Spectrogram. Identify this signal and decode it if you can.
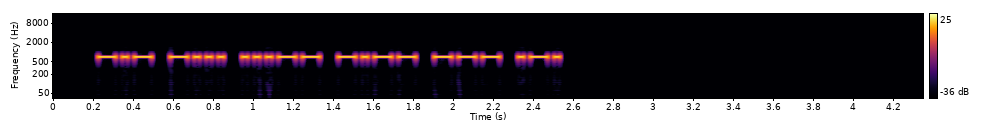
Morse code, heard as a keyed tone, about 38 wpm, 700 Hz. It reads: KB3YOR
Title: USA Call Signs - 6 Characters - Repeated 2x - 40wpm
